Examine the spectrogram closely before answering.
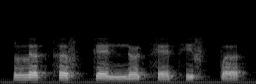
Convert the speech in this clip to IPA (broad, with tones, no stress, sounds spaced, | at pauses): lː ɜ˦ k t̪ʰ ɜ˦ f kː ɛ˦˨ nː œ˧ t̪ʰ ɛ˨ t̪ʰ e˧ f pː ɐ˨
